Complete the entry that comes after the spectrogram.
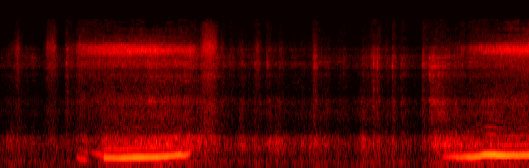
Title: SNORING CAT WHAT A MESS !!!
